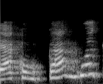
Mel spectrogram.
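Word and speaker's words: Aconcágua: É a Concagua que fala, pronuncia? Me corrige aí, É, é isso aí.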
